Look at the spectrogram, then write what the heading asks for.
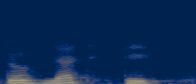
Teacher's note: Dövlətli sözündə isə ikinci L samiti D-yə keçir.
